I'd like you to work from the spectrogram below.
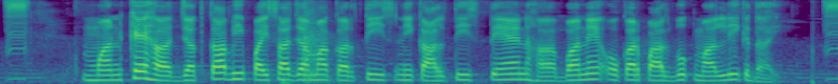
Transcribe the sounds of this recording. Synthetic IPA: mənkʰeɦəd͡ʒət̪kabʱipəɪsad͡ʒəmakəɾt̪isnikalt̪ist̪enɦəbəneʔokəɾpasbukmẽlikd̪a̰ːi

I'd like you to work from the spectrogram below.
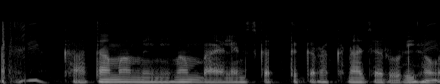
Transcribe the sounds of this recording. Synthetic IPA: kʰa̰ːt̪amãminiməmbaːjlenskət̪əkɾəkʰnad͡ʒəɾuːɾiɦoʋ

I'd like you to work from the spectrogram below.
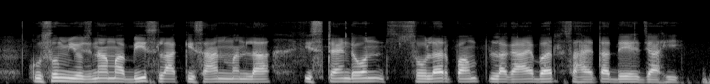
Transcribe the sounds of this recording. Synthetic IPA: kʊsumjoːd͡ʒnamãbiːslaːk̚ʰkːɪsaːnmɐnlaɪsʈẽːɳɖoːnsoːləɾpɐ̃mplɐɡaːebɐɾsɐɦaːjt̪ad̪eːd͡ʒaːɦiː

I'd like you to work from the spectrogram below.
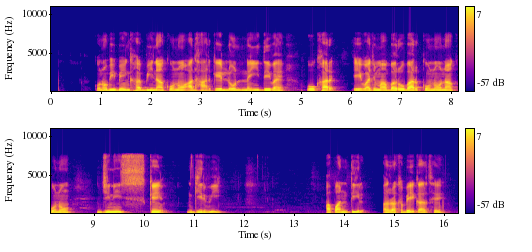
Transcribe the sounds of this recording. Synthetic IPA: koːnõbʱibẽːŋkɦəbiːnakoːnõa̰ːd̪ʱaːɾkeloːnnəɦĩd̪eːʋəe | oːkʰəɾ | eːʋəd͡ʒmãbəɾoːbəɾkoːnonakoːno | d͡ʒɪniːske | ɡɪɾʋi | əpənt̪iːɾ | ɾəkʰbekəɾt̪ʰeː

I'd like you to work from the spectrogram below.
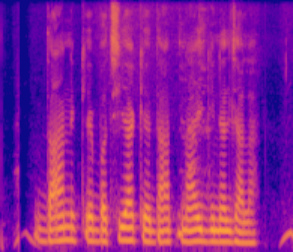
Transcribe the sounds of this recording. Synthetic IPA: d̪ankebət͡ʃʰijaked̪ãt̪naiɡinəld͡ʒala

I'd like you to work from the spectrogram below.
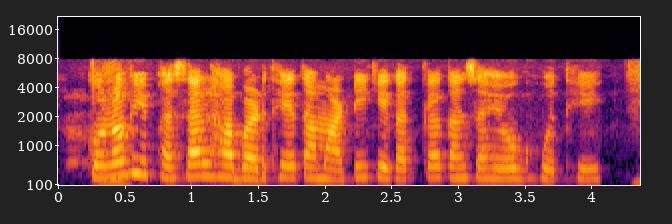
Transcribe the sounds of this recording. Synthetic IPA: koːnobʱipʰɐsəlɦãbəɽ̤t̪ʰet̪amaːʈikekɐt̪̚kakə̃nsəɦjoːɡɦoːt̪ʰeː

